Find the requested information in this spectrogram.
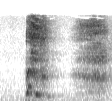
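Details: A single acted sneeze, performed as a sneeze in front of friends: a sharp voiced burst followed by a softer breathy exhale.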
